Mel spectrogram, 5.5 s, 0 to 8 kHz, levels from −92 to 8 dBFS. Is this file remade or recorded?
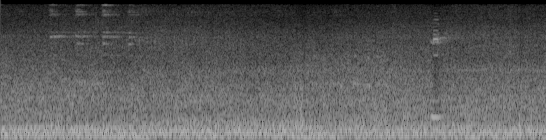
recorded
